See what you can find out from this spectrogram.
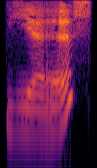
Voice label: "yees", female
